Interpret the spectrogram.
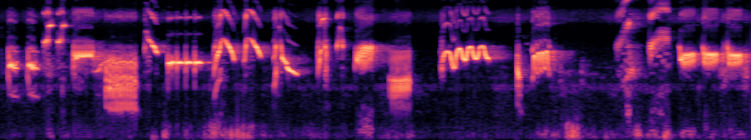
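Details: Black-winged myna singing loudly as a lure bird, mixing clear whistles, harsh buzzy squawks, a wavering warbled note and quick high chips, with occasional low thuds.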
